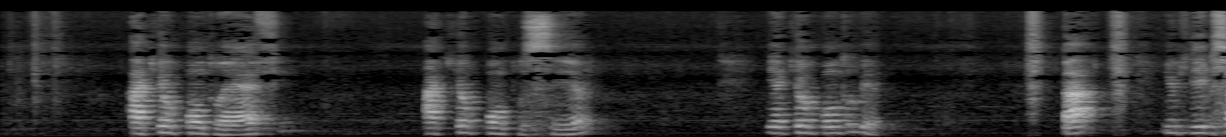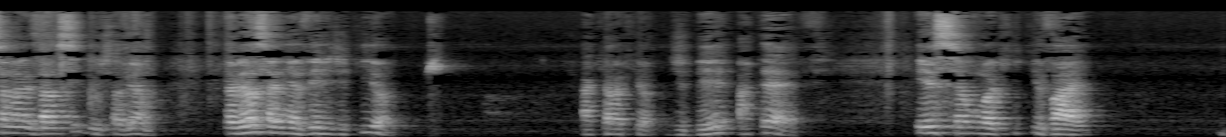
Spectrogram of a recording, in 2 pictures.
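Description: A man speaks calmly and clearly, close by, explaining.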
